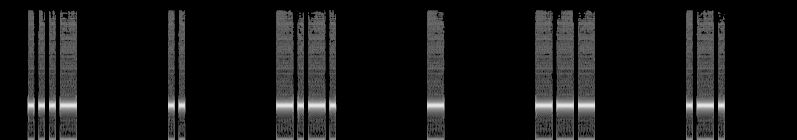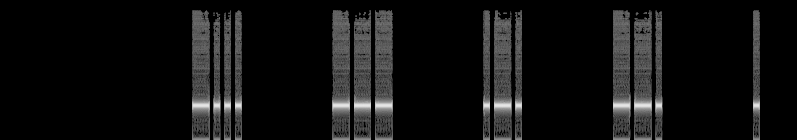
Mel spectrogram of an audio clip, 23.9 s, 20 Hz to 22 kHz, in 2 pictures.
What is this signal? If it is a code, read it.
Morse code, heard as a keyed tone, about 15 wpm, spaced as for 5 wpm, 1000 Hz. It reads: VICTOR BORGE
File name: qotdfiles / 5wpm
